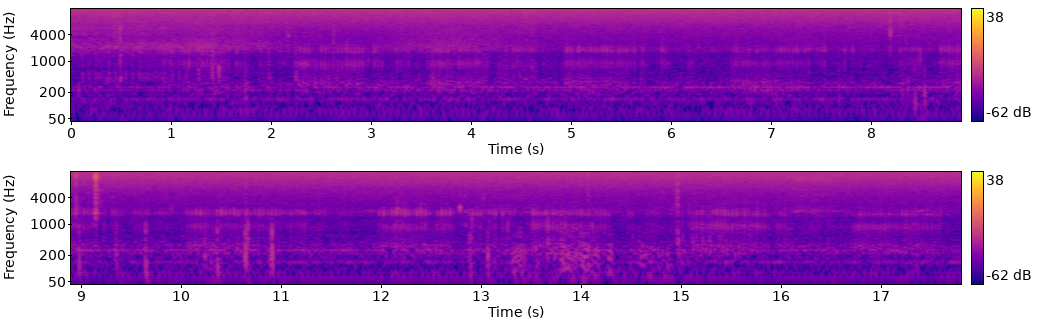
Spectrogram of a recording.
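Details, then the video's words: Several kittens purring while nursing, a steady low continuous rumble throughout, with faint rustling and a few small clicks in the middle. "Zoom in here so you can hear these kittens uh purring while they're nursing."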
